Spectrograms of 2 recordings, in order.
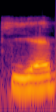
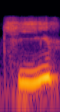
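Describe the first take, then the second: First: The name is said the Russian way. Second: The name is said the Ukrainian way.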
